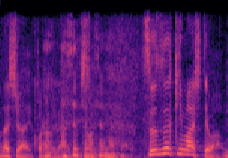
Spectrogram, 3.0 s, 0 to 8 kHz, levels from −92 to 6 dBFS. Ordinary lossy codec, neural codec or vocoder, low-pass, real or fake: none; none; 7.2 kHz; real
